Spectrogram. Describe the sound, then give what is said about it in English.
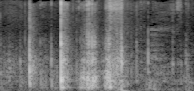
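A knife gently slices open a package on Long Island, making a quick series of scratchy, tearing rasps with crinkling plastic or paper, irregular bursts over about a second and a half, no voices. “I do have the appropriate knife, though. I'm just going to see if I can cut this gently.”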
